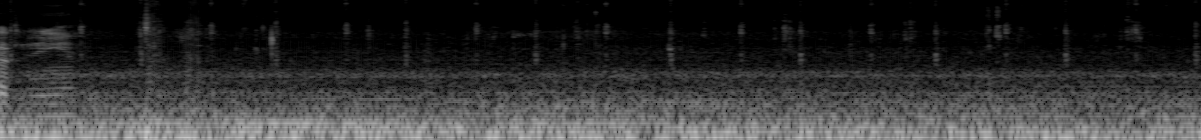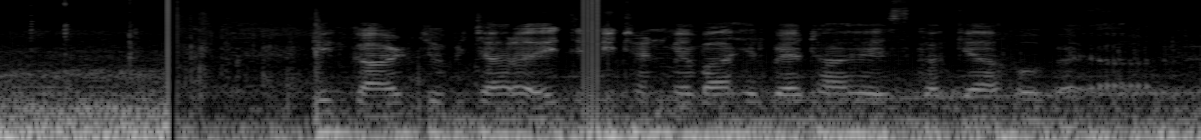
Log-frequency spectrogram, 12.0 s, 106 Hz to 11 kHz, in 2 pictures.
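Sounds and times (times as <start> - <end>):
car engine low rumble: 0.0 - 12.0.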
